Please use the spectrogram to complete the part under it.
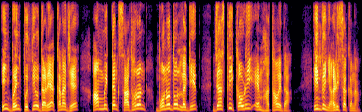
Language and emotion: Santali, angry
